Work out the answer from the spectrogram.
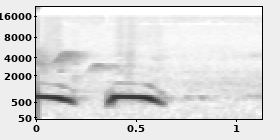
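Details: Spotted dove call used as a decoy to attract other doves and push them to call: two smooth, hollow coos, the first sliding downward, the second level then dropping, with a short gap between them.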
